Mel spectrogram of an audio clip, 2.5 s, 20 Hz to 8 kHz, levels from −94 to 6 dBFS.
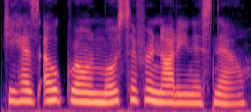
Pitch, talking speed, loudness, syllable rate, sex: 210 Hz, 190 wpm, -15 LUFS, 4.6 syllables/s, female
